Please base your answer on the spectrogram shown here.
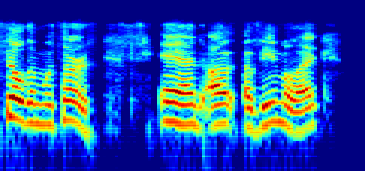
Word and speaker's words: Avimelech: And Avimelech, if you're looking at like an English version, it would say Abimelech, okay? But correct, correct pronunciation on a bait in this would be vate, V, like a V sound.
